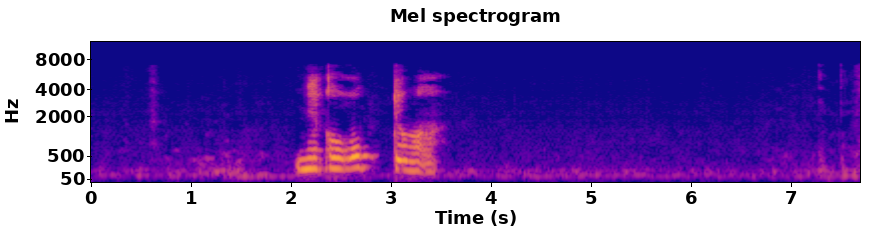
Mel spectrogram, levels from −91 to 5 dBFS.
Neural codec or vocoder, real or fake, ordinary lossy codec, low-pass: codec, 16 kHz, 2 kbps, FreqCodec, larger model; fake; AAC, 32 kbps; 7.2 kHz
